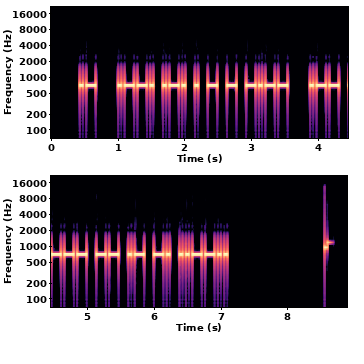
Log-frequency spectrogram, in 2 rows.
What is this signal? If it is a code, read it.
Morse code, heard as a keyed tone, about 25 wpm, 700 Hz. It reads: A PRETTY WOMAN?
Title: Sentences from Top 1100 Words 25wpm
